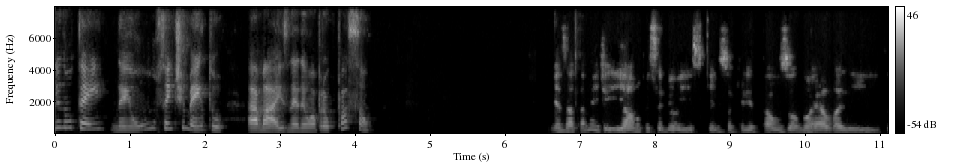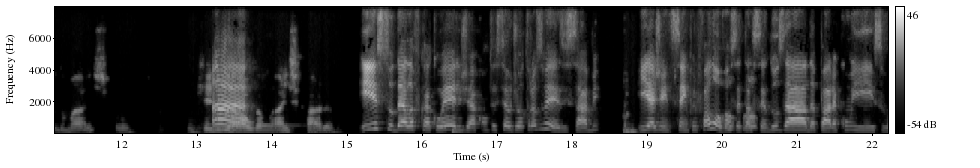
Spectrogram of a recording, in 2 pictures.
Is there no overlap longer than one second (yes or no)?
yes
